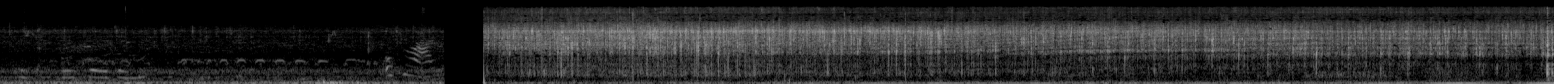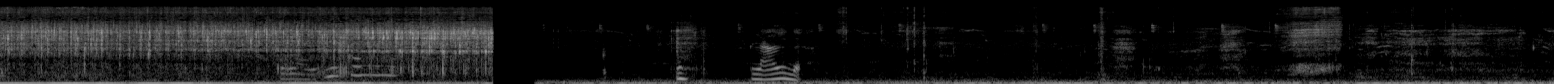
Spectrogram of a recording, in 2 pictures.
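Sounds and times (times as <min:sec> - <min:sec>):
food sizzling in hot oil: 0:04.8 - 0:20.5.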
